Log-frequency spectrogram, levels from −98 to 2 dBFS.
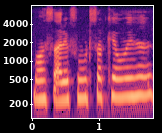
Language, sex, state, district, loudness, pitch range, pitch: Hindi, female, Uttar Pradesh, Lucknow, -16 LUFS, 245-275 Hz, 260 Hz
